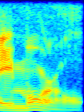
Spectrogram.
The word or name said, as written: amoral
